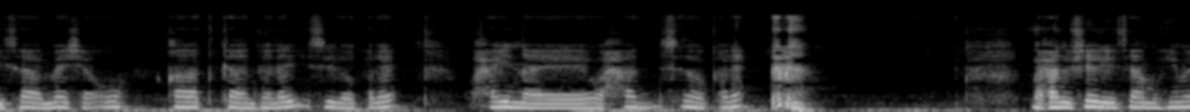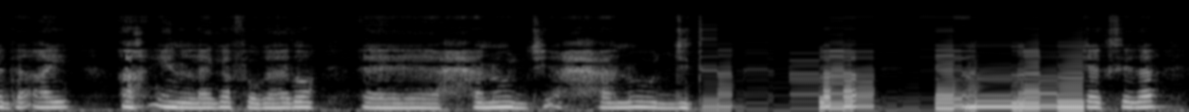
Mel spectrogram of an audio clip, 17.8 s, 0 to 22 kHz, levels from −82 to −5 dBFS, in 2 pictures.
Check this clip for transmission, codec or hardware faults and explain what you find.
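Two faults are present: codec damage across the whole speech clip, and a robotic stretch near the end.

Throughout, the sound shows plainly audible damage most likely from HE-AAC compression, which fits a low bitrate around 16 kbps. Only the lower spectrum is coded directly. The treble is synthesised by copying lower bands upward and shaping them with a coarse envelope. The rebuilt top end stays bright but its harmonics don't align with those below, so sibilants come out gritty and metallic.

From 14.20 to 17.05 s the sound turns robotic from repeated short buffers, likely because fresh audio arrived too seldom and playback filled the gaps by looping the last fragment. Most of the audio in that stretch is repeats rather than new material. The loop imposes a fixed buzz at 66.7 Hz, which points to a buffer of about 15 ms, giving a rigid, metallic drone that only loosely tracks the speech.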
